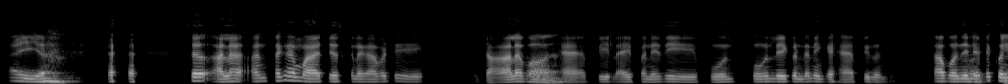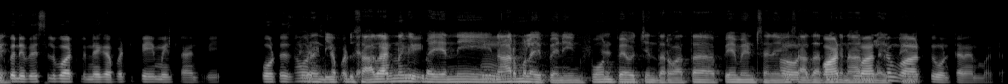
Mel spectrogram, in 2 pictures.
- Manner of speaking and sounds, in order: chuckle; in English: "సో"; in English: "హ్యాపీ"; in English: "హ్యాపీగా"; other background noise; in English: "పేమెంట్"; in English: "ఫోటోస్"; in English: "యెస్"; in English: "ఫోన్‌పే"; in English: "పేమెంట్స్"
- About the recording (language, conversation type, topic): Telugu, podcast, ఒక రోజంతా ఫోన్ లేకుండా గడపడానికి నువ్వు ఎలా ప్రణాళిక వేసుకుంటావు?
